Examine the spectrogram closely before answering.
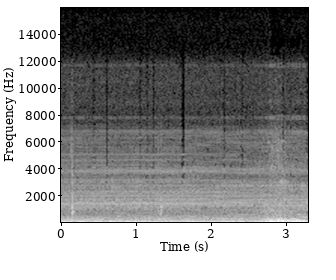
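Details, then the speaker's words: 1965 Ford Thunderbird Landau V8 sitting over 15 years, now running: low, steady rumble at idle with even beat, no knocks or ticks; sounds pretty good overall, healthy idle. "Well, that sounds pretty good overall, truthfully. I think we're gonna get this down the road."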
